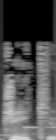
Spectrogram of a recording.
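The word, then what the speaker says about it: JVKE: Han kaller seg bare Jake, og Ann skrives med V, J-V-K-E, men Jake uttales det som.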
